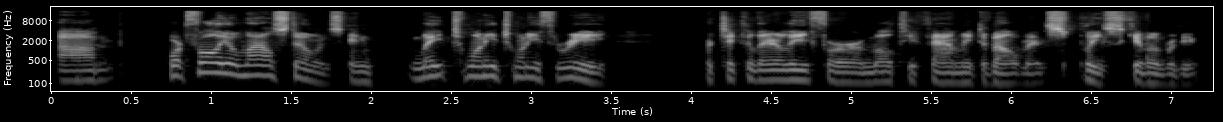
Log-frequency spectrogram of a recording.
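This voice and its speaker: Man, mid-pitched voice, conversational, co-host reading out questions. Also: a little fast, fairly bright tone. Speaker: chief of staff, co-host. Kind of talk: casual business discussion.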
